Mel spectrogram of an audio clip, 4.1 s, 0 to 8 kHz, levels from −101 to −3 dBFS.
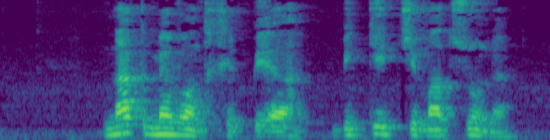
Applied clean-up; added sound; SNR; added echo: none; none; none; none.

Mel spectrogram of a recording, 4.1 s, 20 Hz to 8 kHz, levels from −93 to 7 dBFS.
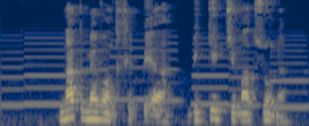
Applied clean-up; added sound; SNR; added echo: none; Wind instrument, woodwind instrument; 18 dB; none.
